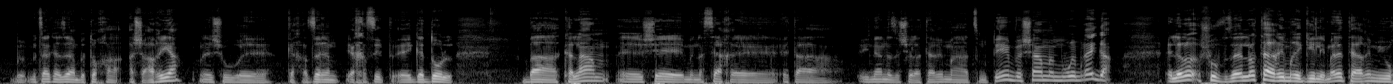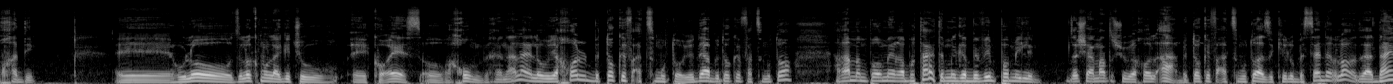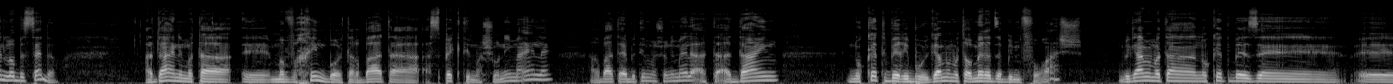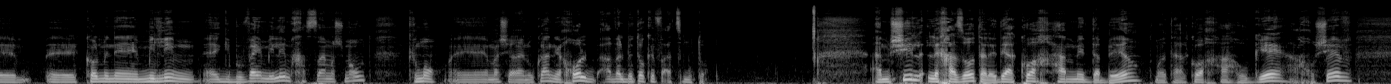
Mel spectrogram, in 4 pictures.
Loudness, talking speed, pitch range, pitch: -25 LUFS, 150 wpm, 110-155 Hz, 125 Hz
